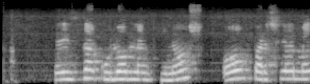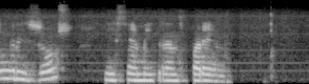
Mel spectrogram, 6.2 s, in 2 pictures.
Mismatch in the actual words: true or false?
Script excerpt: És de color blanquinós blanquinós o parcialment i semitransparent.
true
